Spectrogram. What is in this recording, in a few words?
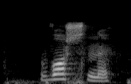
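"вошны", Komi, female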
